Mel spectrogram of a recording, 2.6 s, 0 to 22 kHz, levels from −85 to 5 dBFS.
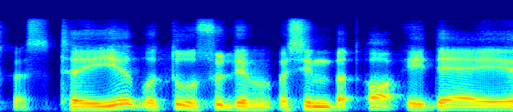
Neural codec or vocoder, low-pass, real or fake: codec, 24 kHz, 0.9 kbps, WavTokenizer, large speech release; 10.8 kHz; fake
